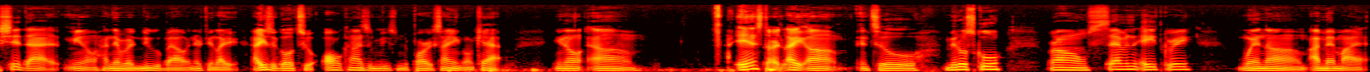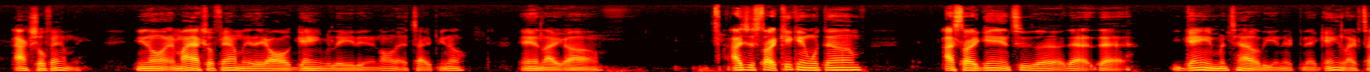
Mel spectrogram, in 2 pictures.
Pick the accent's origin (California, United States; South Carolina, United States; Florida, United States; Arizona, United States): California, United States; Inland Empire, San Bernardino County; I grew up in the Inland Empire, San Bernardino County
